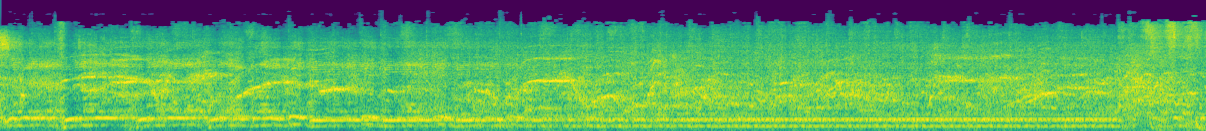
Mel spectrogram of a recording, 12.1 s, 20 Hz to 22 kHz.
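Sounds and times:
fairground ride cars rumbling: 0.0s - 12.0s
loud ride music: 0.0s - 12.0s
wailing tone rising and falling: 0.0s - 12.0s.

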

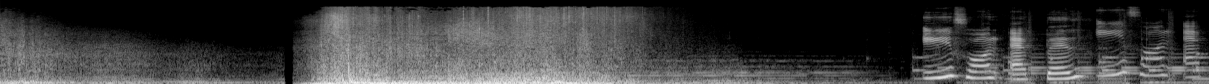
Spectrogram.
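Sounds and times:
explosion boom with deep rumble: 0.0s - 7.5s.

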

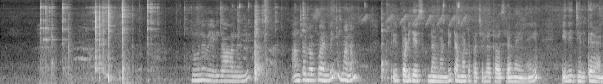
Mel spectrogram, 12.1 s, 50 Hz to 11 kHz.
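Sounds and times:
metal utensils clinking: 0.8s - 8.1s, 8.8s - 9.6s.

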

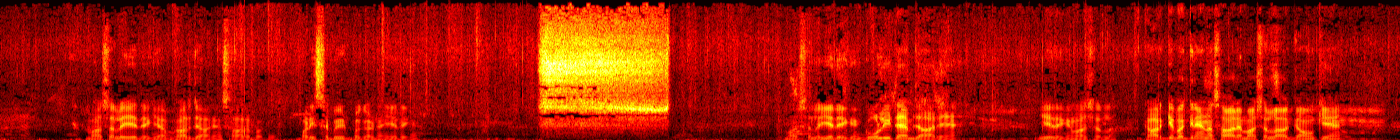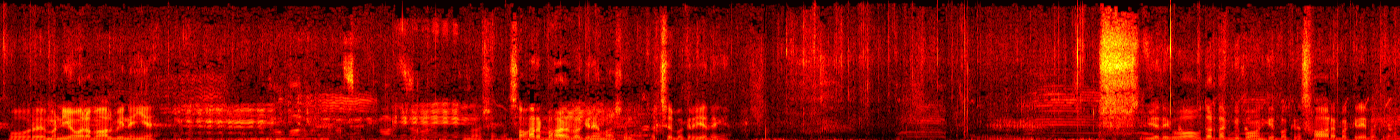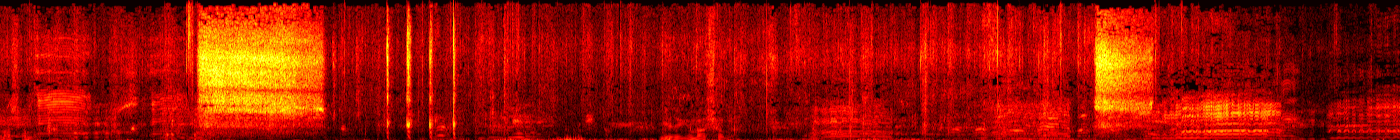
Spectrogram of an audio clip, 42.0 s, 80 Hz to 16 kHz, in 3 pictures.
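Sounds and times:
goat bleating: 12.7s - 14.1s, 15.6s - 20.6s, 23.0s - 26.9s, 27.8s - 33.6s, 35.9s - 42.0s.

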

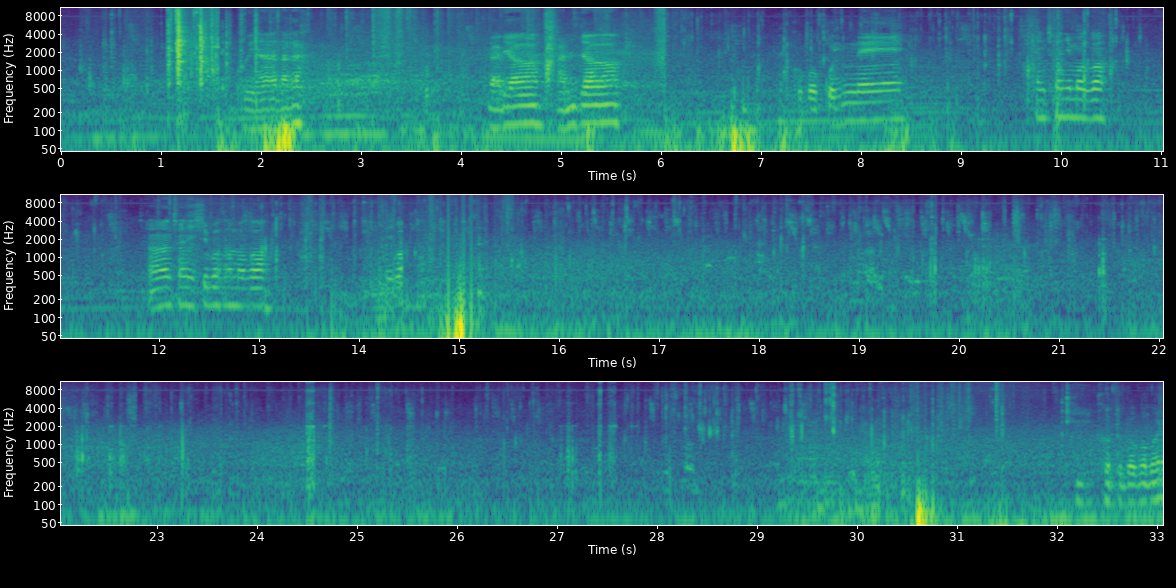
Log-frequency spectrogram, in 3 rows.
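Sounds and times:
dog crunching vegetables: 0.1s - 32.2s
rustling: 0.2s - 11.8s, 12.4s - 32.2s.

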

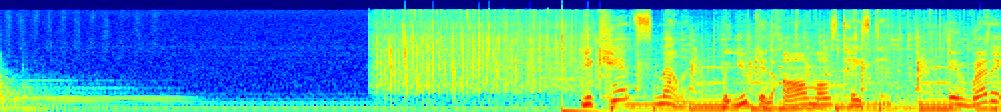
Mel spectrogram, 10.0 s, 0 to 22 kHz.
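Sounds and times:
sausages sizzling in a skillet: 3.7s - 10.0s.

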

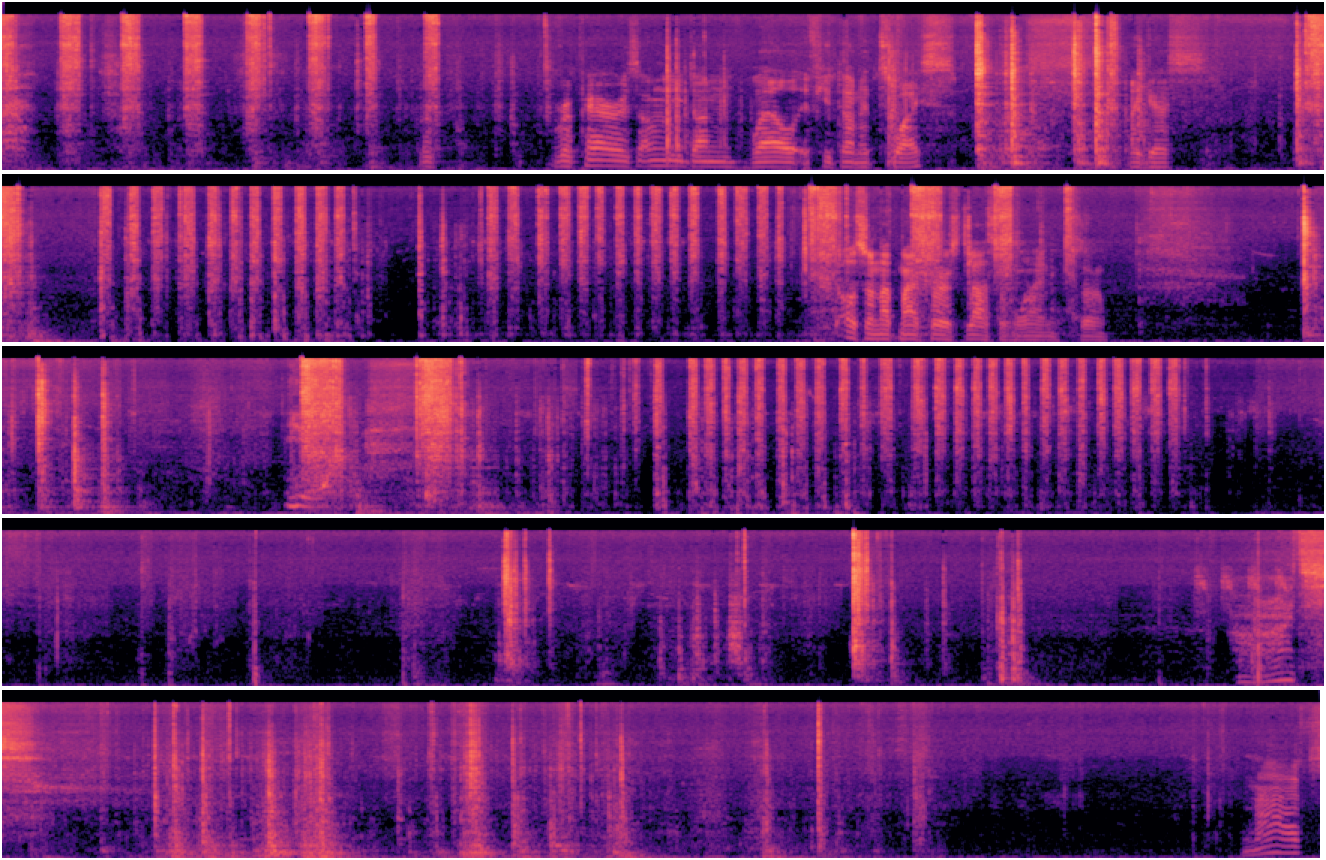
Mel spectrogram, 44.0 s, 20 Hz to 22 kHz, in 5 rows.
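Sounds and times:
plastic and metal clatter: 36.2s - 41.5s.

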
